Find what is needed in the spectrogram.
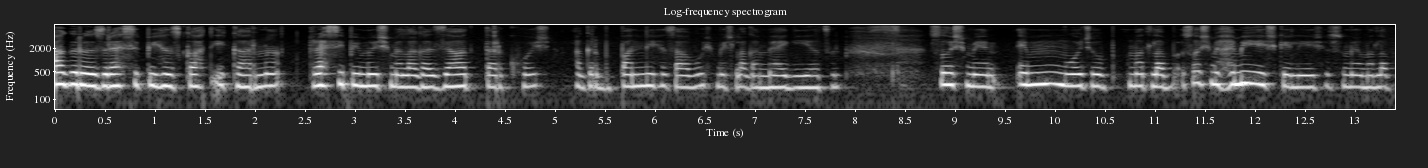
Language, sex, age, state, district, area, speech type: Kashmiri, female, 18-30, Jammu and Kashmir, Kupwara, rural, spontaneous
